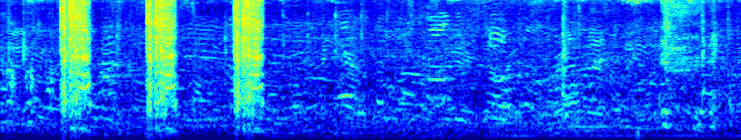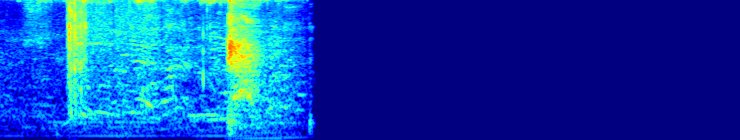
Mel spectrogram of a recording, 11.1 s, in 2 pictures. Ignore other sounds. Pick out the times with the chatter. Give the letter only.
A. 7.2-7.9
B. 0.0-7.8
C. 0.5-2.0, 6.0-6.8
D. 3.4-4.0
B.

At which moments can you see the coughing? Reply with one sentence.
The coughing can be heard from 7.2 to 7.9 s.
